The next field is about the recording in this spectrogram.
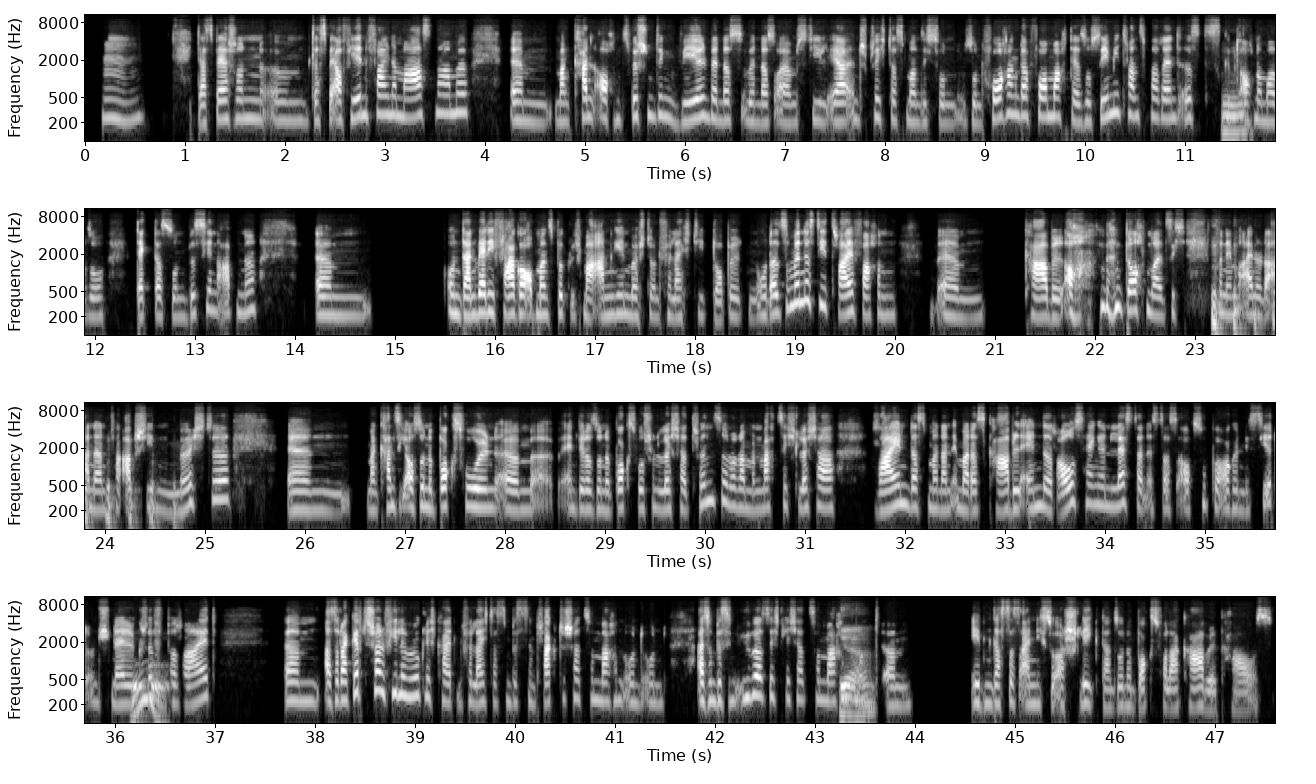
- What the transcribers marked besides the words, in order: laughing while speaking: "auch dann doch mal"; laugh
- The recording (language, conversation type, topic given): German, advice, Wie beeinträchtigen Arbeitsplatzchaos und Ablenkungen zu Hause deine Konzentration?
